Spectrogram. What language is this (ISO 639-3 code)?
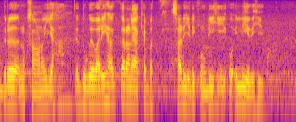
doi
